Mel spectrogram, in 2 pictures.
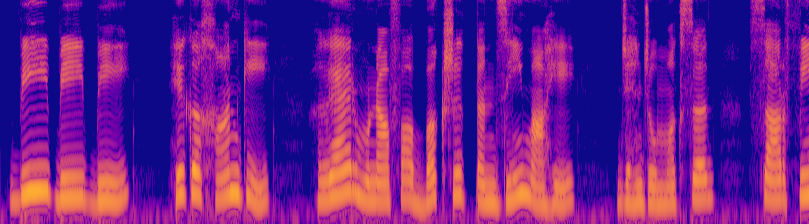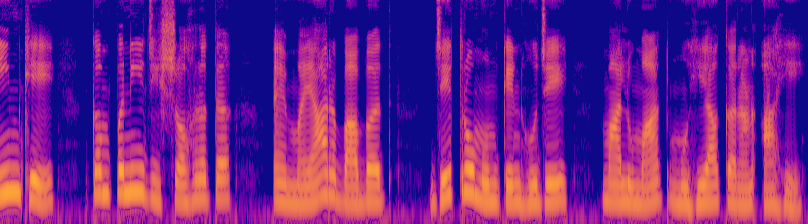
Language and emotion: Sindhi, neutral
